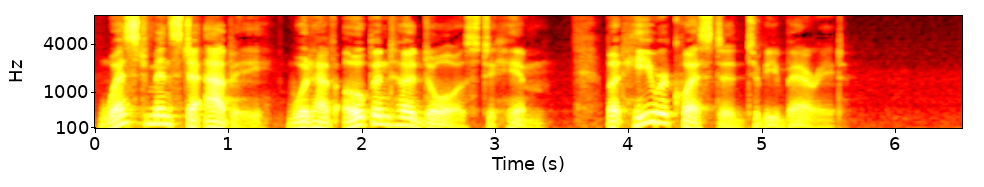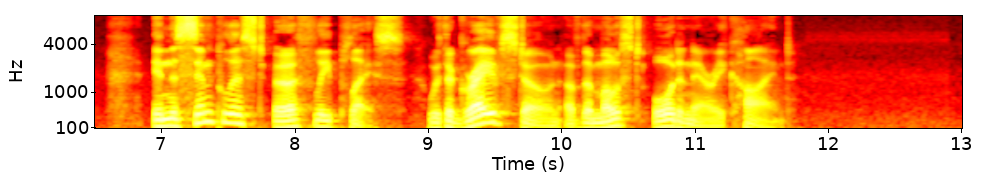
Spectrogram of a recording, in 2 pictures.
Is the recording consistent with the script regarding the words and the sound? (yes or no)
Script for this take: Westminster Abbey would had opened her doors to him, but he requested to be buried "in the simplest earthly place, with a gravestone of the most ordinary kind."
no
